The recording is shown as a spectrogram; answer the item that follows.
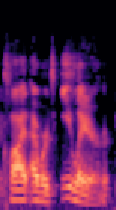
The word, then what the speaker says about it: Clyde Edwards-Helaire: He's like, Clyde Edwards-Helaire. It was like kind of pissing. The H is silent. – It is silent. – He said it correctly.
